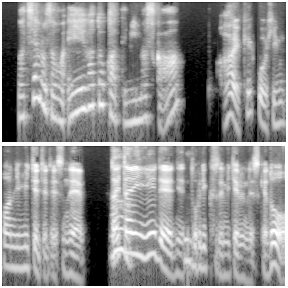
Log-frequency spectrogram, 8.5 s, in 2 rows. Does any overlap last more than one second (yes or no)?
no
